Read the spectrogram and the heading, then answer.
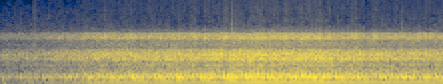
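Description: A free sightseeing bus on a Sunday city tour idles with a steady, low rumbling drone and a faint mechanical vibration, holding an even, moderate loudness throughout with no voices.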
